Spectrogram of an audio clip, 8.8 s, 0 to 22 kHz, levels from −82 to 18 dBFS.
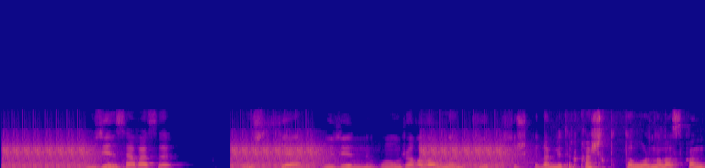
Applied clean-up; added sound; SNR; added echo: none; Gunshot, gunfire; 3 dB; none.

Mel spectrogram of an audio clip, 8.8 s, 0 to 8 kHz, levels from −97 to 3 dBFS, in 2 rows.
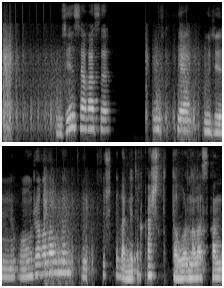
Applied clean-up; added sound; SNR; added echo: neural mask model RNNoise.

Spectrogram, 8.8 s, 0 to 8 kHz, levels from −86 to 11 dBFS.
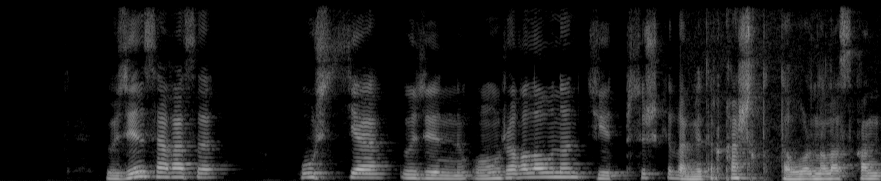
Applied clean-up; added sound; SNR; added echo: none; none; none; none.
